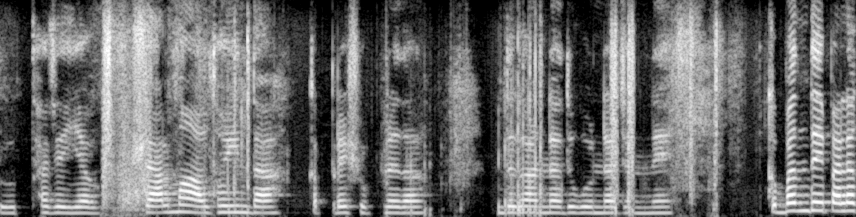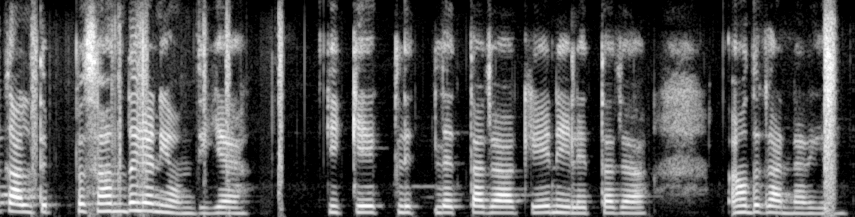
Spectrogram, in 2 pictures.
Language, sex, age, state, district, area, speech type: Dogri, female, 18-30, Jammu and Kashmir, Reasi, rural, spontaneous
